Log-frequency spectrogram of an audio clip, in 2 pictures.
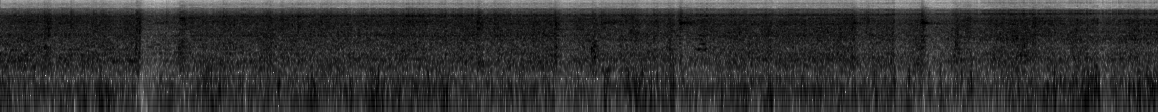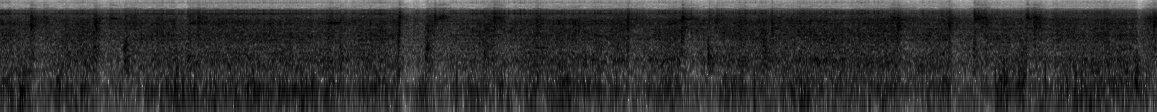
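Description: Passenger train running along the track, heard from an open carriage window: a steady rumble with wheels clacking irregularly over the rail joints.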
